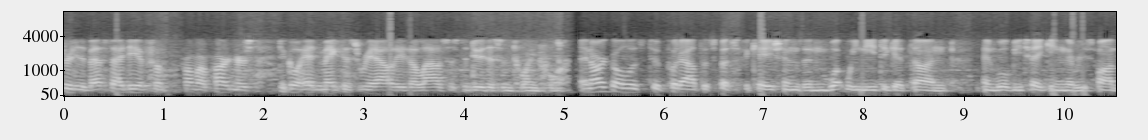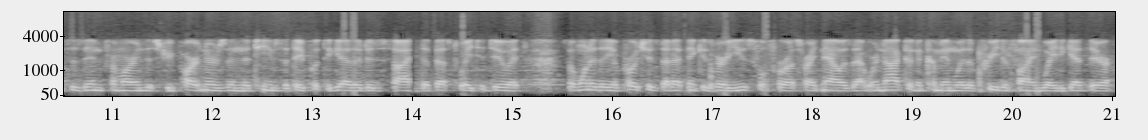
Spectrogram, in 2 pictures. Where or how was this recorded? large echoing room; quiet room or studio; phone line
phone line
